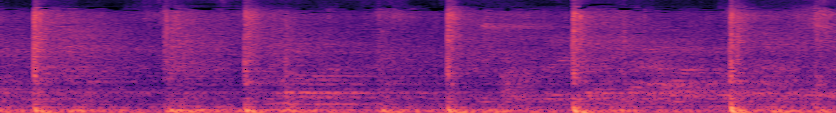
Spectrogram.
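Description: Basketballs bouncing on a hardwood gym floor: about six irregular thumps, with faint voices between them.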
